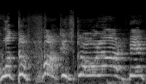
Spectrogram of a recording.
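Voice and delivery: acted-out yelling. Showing how one would yell at her while throwing something: acting out own yelling. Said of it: "how would you be yelling at her".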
